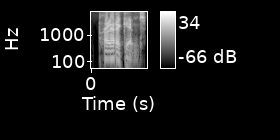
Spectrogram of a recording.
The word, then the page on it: predicant: American English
